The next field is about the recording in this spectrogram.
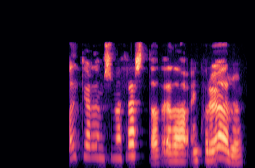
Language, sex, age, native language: Icelandic, female, 50-59, Icelandic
